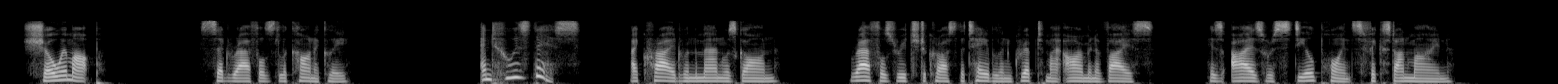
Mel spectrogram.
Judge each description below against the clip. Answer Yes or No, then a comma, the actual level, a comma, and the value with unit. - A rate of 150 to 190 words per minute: No, average, 140 wpm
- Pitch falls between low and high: Yes, medium, 150 Hz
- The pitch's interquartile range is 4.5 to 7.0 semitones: No, narrow, 2.4 semitones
